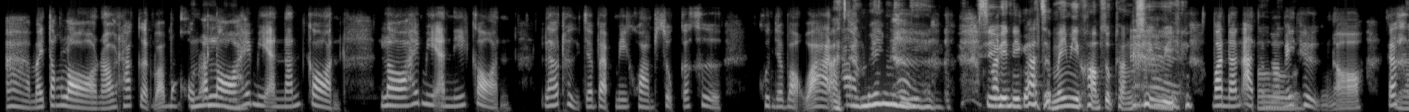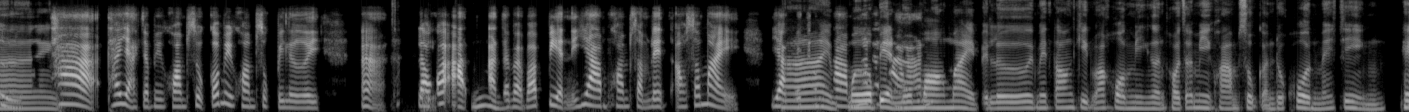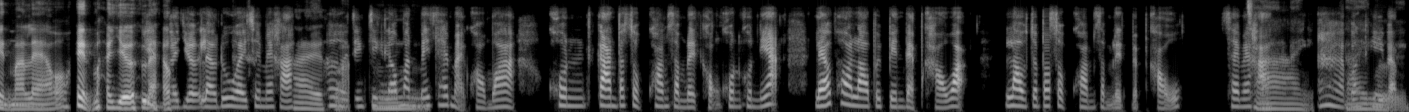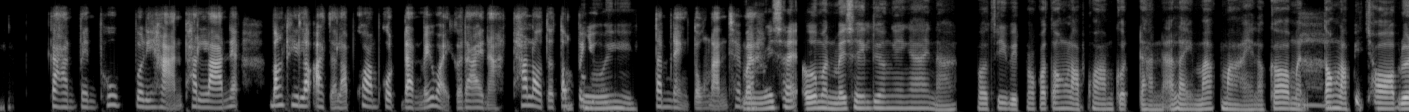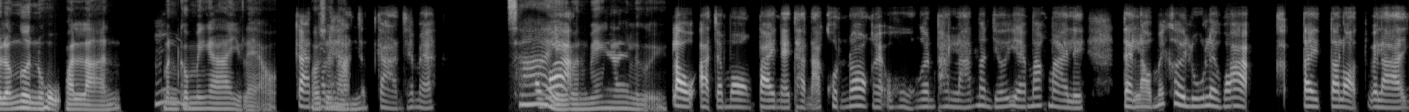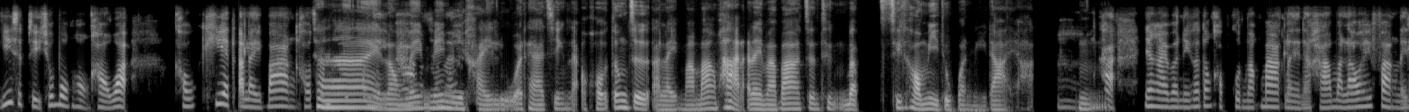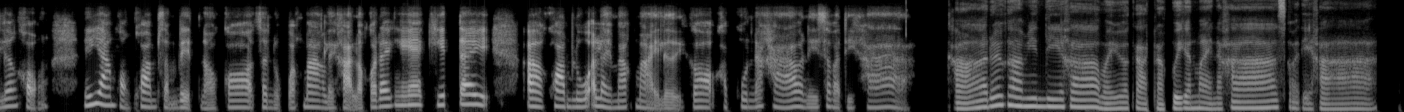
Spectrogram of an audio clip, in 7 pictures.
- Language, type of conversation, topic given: Thai, podcast, นิยามความสำเร็จของคุณเปลี่ยนไปยังไงบ้าง?
- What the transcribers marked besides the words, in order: other background noise; laughing while speaking: "ไม่มี"; chuckle; tapping; laughing while speaking: "ชีวิต"; laughing while speaking: "มาเยอะแล้ว"; other noise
